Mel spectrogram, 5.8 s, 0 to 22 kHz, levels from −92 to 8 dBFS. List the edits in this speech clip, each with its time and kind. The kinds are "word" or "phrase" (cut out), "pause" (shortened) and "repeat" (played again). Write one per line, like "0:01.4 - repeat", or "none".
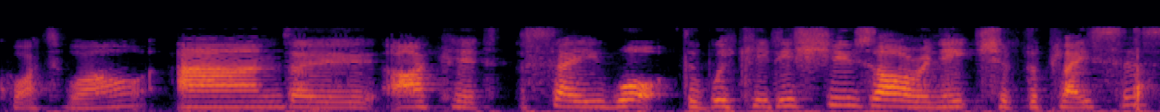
0:01.4 - word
